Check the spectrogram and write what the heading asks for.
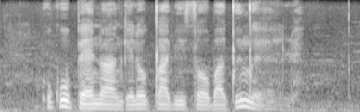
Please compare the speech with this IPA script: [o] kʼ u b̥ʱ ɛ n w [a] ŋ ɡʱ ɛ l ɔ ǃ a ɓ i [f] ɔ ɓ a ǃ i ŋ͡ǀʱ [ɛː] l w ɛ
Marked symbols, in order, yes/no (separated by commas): no, yes, no, yes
